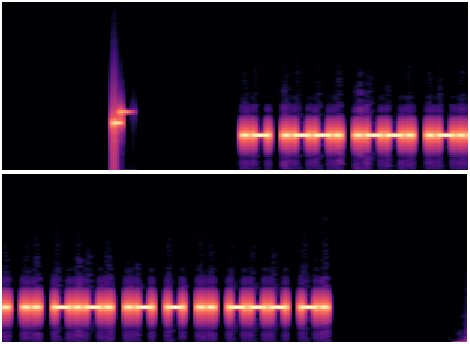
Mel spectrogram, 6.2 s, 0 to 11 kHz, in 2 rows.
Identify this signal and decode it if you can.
Morse code, heard as a keyed tone, about 36 wpm, 700 Hz. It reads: APPLICATION
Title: Sentences from Top 1200 Words - New Word Drill Alt - 35wpm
